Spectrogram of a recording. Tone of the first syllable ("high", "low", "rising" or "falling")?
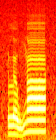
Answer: low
